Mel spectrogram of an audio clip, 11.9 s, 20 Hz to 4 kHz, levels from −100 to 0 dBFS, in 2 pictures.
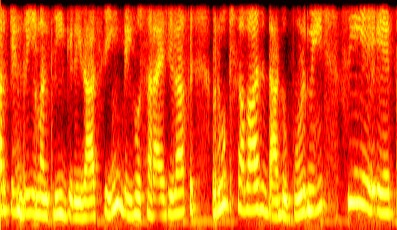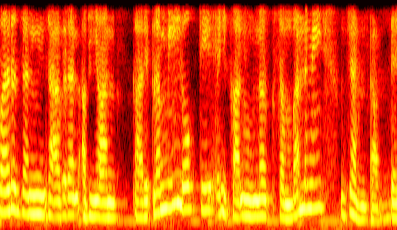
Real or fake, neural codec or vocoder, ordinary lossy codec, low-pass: fake; codec, 44.1 kHz, 2.6 kbps, DAC; none; 3.6 kHz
